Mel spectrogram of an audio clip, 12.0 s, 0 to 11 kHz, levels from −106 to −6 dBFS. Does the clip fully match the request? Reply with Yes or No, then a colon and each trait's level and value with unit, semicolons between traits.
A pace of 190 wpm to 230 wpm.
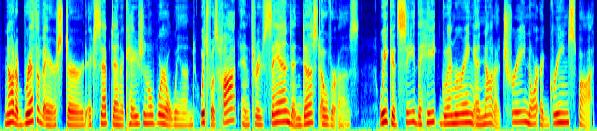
No: average, 170 wpm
